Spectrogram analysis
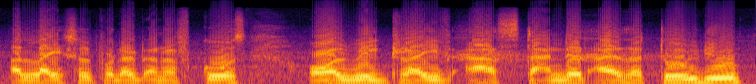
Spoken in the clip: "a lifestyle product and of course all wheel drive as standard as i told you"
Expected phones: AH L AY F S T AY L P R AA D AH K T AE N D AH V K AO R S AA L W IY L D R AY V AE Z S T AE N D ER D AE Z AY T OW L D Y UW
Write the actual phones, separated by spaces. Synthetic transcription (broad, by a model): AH L AY S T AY L P R AA D AH K T AE N D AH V K AO R S AA L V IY L D R AY V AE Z S T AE N D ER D AE Z AY T OW L D Y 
